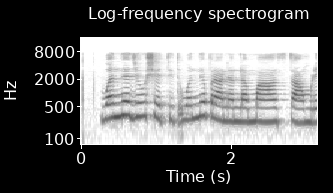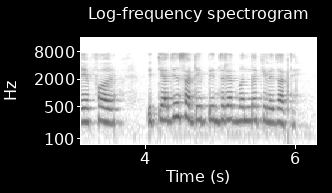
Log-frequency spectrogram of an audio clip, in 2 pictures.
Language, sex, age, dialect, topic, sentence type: Marathi, female, 18-24, Standard Marathi, agriculture, statement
